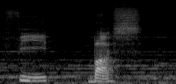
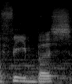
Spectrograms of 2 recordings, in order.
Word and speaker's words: Feebas: about the name pronunciations Feebas and bedal are pronounced febs or feus I guess that's pretty much the same and B dull huh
